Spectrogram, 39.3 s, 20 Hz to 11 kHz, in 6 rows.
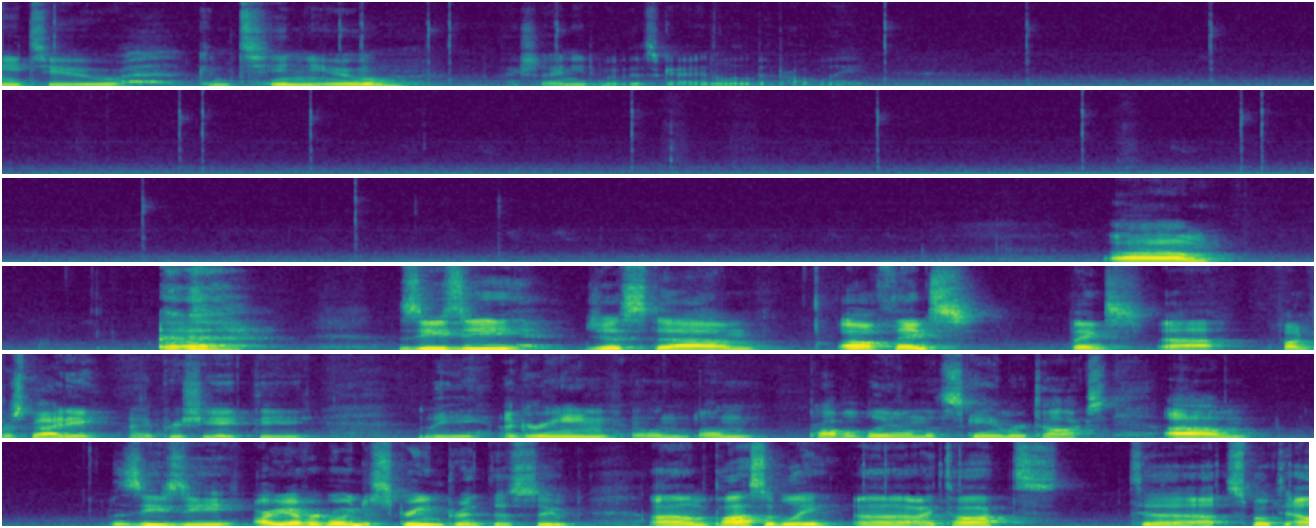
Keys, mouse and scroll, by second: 1.3 click, 1.7 click, 2.3-4.0 drag, 4.7 click, 7.0 click, 7.7-9.3 drag, 10.5-11.6 drag, 12.4 click, 13.4-14.4 drag, 36.7 click, 37.1 click, 38.5 click, 38.8-39.3 drag.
